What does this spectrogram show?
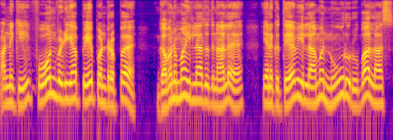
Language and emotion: Tamil, sad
